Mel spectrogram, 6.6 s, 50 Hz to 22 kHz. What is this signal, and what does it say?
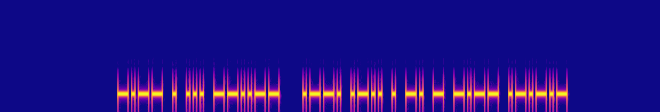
Morse code, heard as a keyed tone, about 34 wpm, 700 Hz. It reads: YES, PLENTY.
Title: Sentences from Top 1300 Words 35wpm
